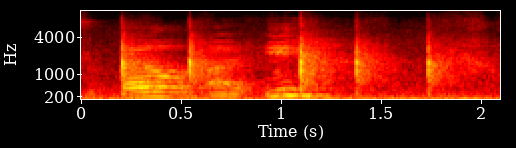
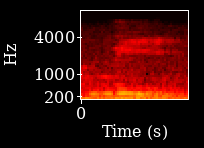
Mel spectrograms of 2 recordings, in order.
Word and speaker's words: Lie: so the first derivative l i e how do we pronounce this yes Marcel Lee lead thank you if you call it the LIE derivative then you get a zero in the next one okay so uh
